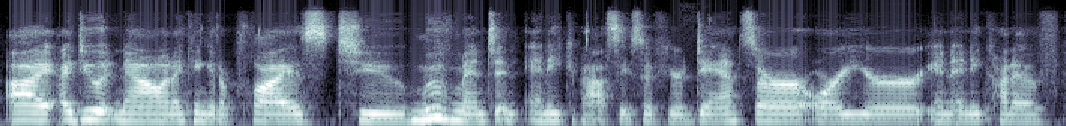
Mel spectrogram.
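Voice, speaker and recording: A woman's voice: lowish voice, flat delivery, moderate pace, a bit bright. A woman voice teacher and coach, an interview guest who talks earnestly and encouragingly, with lots of casual fillers. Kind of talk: interview talk.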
